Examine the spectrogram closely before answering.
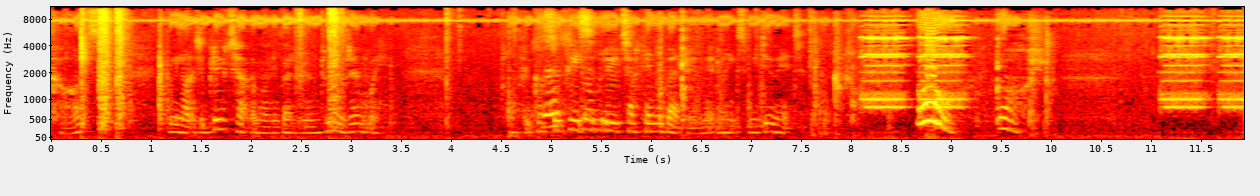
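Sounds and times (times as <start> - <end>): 
speech: 0.2 - 0.6, 1.2 - 3.5, 4.6 - 8.0, 8.7 - 10.0
loud telephone ring: 8.1 - 9.3, 11.1 - 11.9.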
